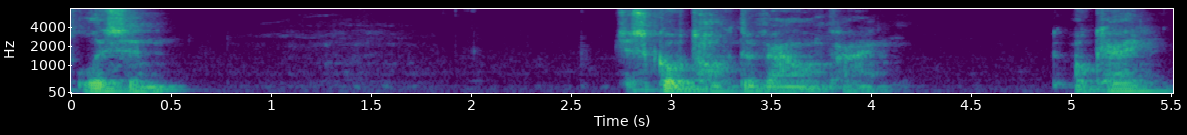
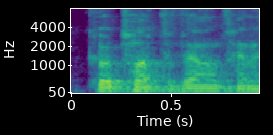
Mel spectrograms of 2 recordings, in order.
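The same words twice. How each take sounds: First: Softly, lower, as if taken aside; retold confidential coaxing, voice dropped; quiet aside. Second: Said in the usual way. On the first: Trainer walks rookie away with arm round him, quiet aside.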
